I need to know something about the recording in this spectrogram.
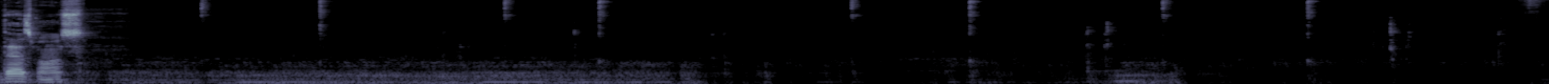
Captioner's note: clicking Sounds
